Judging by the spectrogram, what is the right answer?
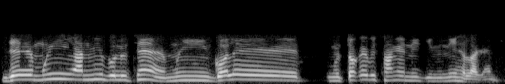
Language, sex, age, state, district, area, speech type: Odia, male, 18-30, Odisha, Kalahandi, rural, conversation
